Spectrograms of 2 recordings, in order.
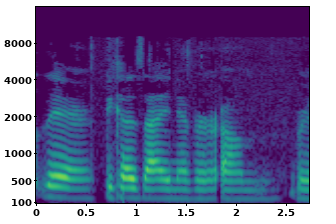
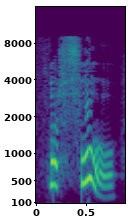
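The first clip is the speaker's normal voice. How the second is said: surprised question; 11 semitones higher, 3 dB louder than usual. Acted. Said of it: "said the one who first had spoken".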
